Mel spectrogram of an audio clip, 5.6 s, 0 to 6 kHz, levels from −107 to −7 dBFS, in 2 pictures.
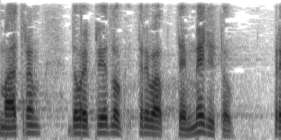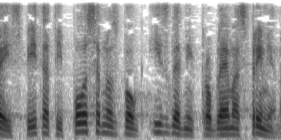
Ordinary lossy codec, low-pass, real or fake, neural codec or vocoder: none; 5.4 kHz; real; none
